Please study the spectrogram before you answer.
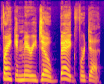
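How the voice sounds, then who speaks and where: A woman's voice: mid-range voice, unhurried, a little mellow. A woman reading scripted, dramatic audiobook narration.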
